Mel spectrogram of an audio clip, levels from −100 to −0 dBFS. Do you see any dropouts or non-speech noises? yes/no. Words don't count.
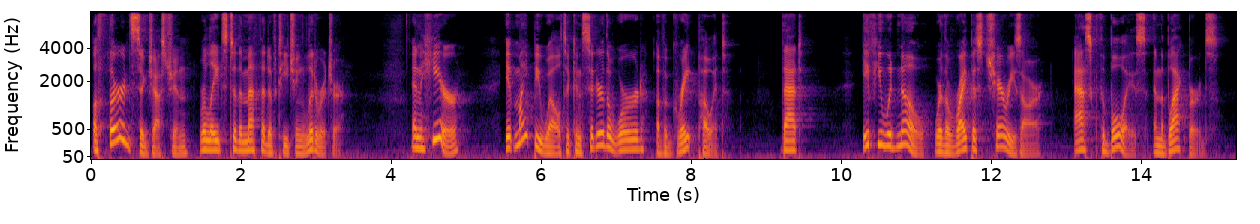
no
